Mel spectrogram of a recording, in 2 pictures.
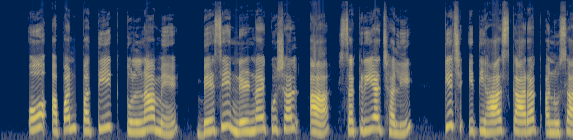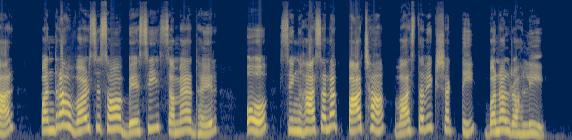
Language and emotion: Maithili, neutral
